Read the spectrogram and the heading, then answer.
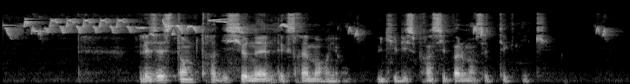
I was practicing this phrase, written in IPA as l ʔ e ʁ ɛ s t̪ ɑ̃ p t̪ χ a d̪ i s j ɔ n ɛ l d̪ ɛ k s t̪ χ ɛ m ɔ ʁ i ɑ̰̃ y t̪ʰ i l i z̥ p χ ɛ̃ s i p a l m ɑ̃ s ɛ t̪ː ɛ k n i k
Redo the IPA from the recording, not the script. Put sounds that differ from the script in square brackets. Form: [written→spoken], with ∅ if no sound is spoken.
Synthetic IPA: l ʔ e [ʁ→z] ɛ s t̪ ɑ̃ p t̪ χ a d̪ i s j ɔ n ɛ l d̪ ɛ k s t̪ χ ɛ m ɔ ʁ [i→j] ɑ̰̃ y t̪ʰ i l i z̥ p χ ɛ̃ s i p a l m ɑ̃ s ɛ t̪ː ɛ k n i k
